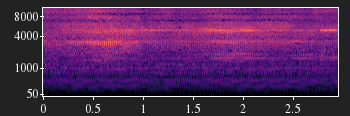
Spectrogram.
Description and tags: Belt grinder - Arboga - Grinding steel light
Arboga belt grinder used to grind steel with a light touch.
